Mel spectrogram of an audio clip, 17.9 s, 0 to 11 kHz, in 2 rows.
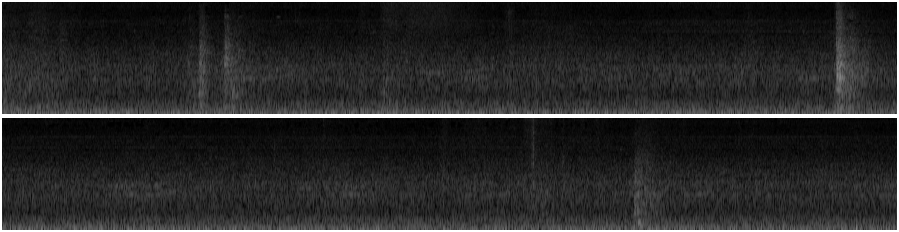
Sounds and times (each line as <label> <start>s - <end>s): forklift engine 0.0s - 17.9s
